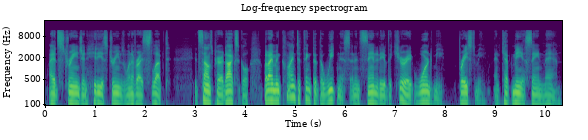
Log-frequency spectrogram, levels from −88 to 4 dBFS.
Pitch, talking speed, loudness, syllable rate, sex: 95 Hz, 210 wpm, -23 LUFS, 5.9 syllables/s, male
